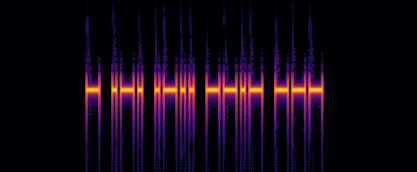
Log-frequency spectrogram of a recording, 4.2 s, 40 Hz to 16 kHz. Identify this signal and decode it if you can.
Morse code, heard as a keyed tone, about 27 wpm, 700 Hz. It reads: TRLQO
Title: Code Groups - 5 Letter:Numbers - 28wpm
